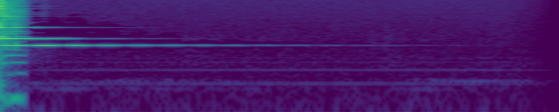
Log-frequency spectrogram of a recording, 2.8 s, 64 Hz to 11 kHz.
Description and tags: Samples of tools used in the kitchen, recorded in the kitchen with an SM57 into an EMI 62m (Edirol).
dish, hit, kitchen, metal, percussion, ping, unprocessed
